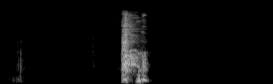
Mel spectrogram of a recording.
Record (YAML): cough_length: 2.7 s
cough_amplitude: 29460
cough_signal_mean_std_ratio: 0.22
survey_phase: beta (2021-08-13 to 2022-03-07)
age: 18-44
gender: Female
wearing_mask: 'No'
symptom_none: true
smoker_status: Never smoked
respiratory_condition_asthma: false
respiratory_condition_other: false
recruitment_source: REACT
submission_delay: 3 days
covid_test_result: Negative
covid_test_method: RT-qPCR
influenza_a_test_result: Negative
influenza_b_test_result: Negative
